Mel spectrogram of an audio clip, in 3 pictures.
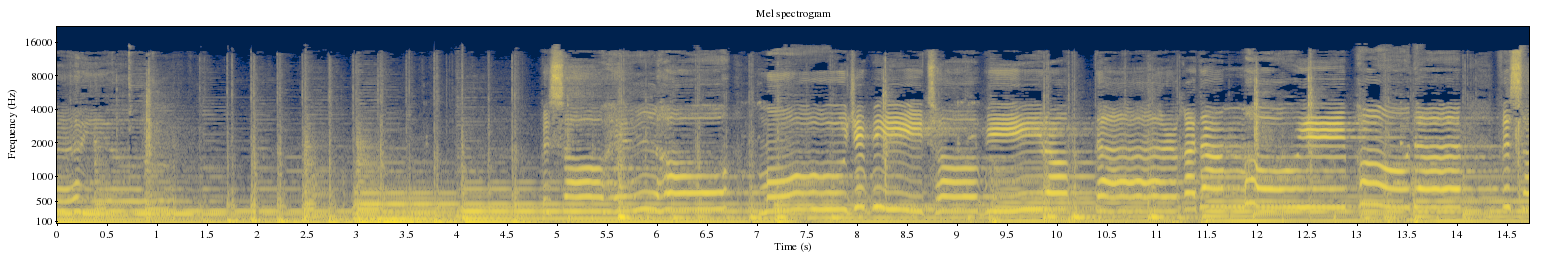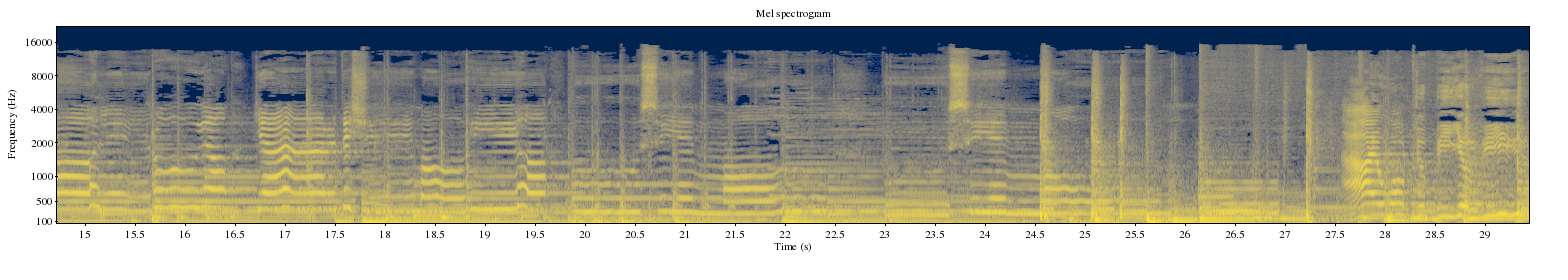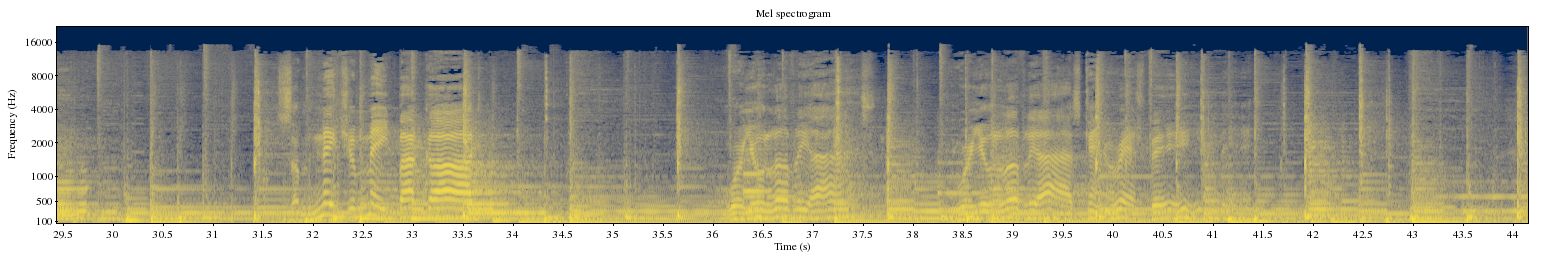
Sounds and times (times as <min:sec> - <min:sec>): Music: 0:00.0 - 0:44.1.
